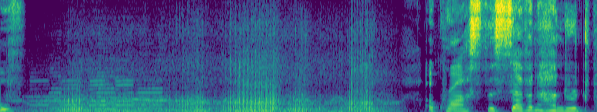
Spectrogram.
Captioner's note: motorcycles revving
